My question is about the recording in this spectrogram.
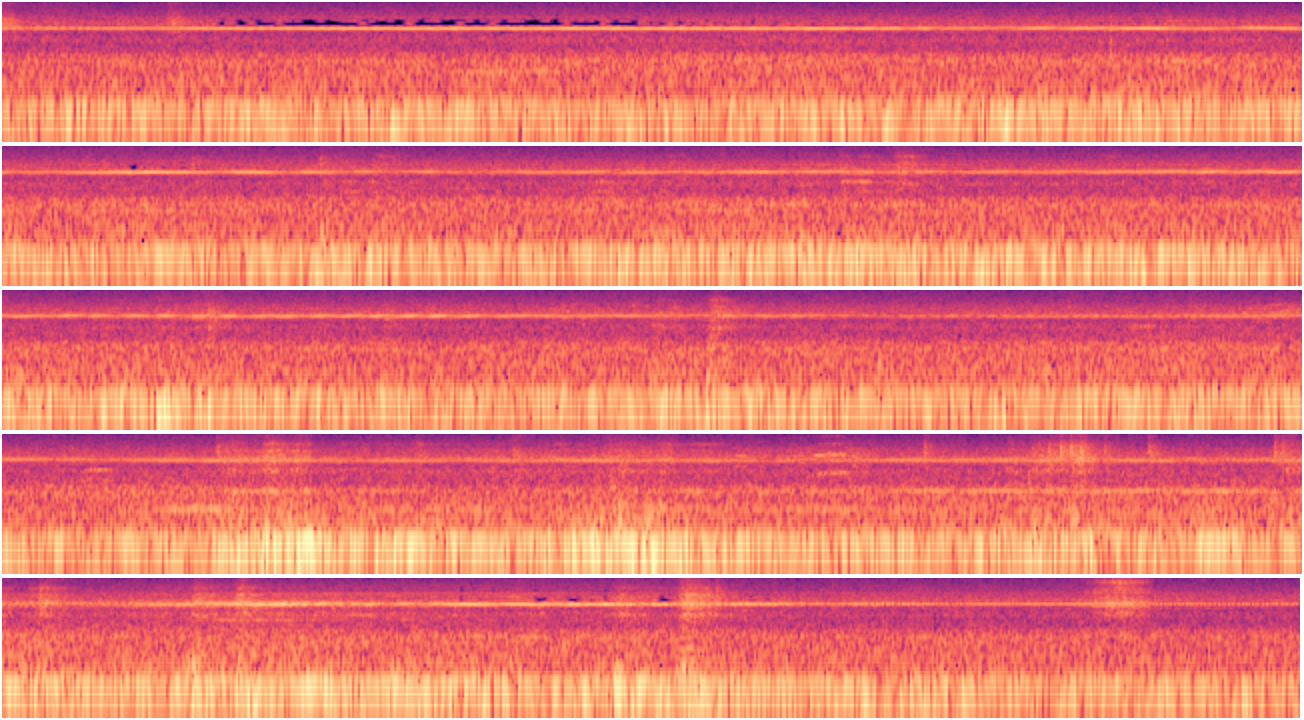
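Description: Seattle streetcar running, heard from on board: a steady low rumble of the wheels on the rails with a constant high whine over it. The rumble grows louder for a couple of seconds about two-thirds of the way through, with a few light clicks.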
